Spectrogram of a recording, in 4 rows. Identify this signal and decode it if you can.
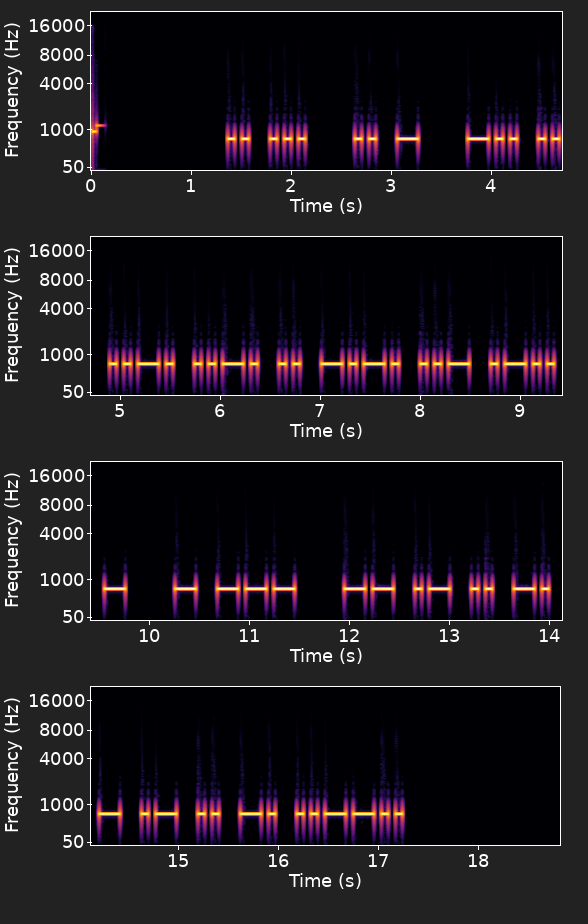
Morse code, heard as a keyed tone, about 17 wpm, 700 Hz. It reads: IS IT DIFFICULT TO MAINTAIN?
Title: Sentences from Top 1000 Words - Review Part 5 - 17wpm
